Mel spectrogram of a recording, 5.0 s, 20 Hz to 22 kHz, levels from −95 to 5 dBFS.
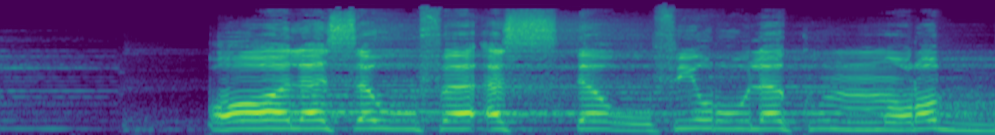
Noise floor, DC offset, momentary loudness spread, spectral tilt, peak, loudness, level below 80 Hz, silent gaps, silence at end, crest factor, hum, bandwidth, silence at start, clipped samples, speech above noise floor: -63 dBFS; under 0.1%; 13 LU; -0.5 dB/octave; -2 dBFS; -18 LUFS; -76 dBFS; none; 0 s; 18 dB; none; 17 kHz; 1.05 s; under 0.1%; 44 dB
